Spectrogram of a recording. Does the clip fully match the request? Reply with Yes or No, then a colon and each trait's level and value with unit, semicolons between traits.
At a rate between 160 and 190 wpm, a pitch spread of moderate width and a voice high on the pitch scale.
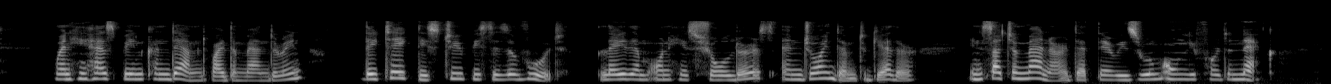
Yes: average, 165 wpm; average, 3.2 semitones; high, 235 Hz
